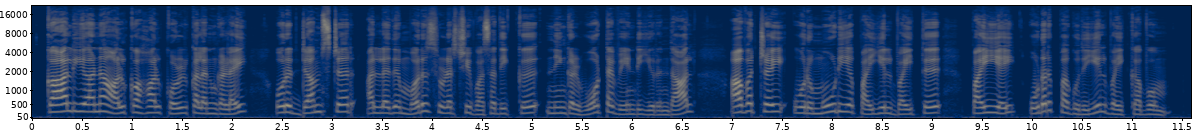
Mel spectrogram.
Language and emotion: Tamil, neutral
